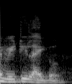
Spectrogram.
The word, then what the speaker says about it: vitiligo: सो इसको सही ढंग से प्रोनाउंस करते हैं विटिलिगो, राइट?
